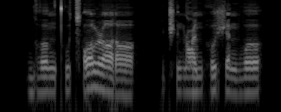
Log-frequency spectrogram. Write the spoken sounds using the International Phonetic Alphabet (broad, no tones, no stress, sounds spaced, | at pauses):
ɡʱ ʌː ŋ t̪ʰ u t͡sʼ ɔ lˠ ɭ ɑ ɾ ɑ | t͡ʃʼ ɪ ŋ ʕ i ŋ h ʊ ʃ æ ŋ v ʌ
